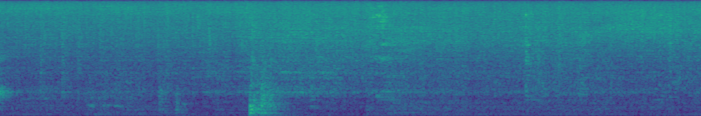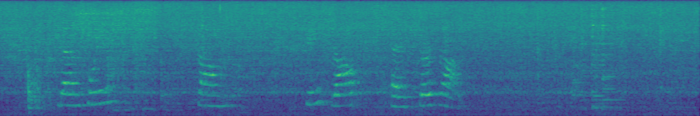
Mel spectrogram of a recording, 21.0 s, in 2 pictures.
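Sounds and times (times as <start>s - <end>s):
meat sizzling in hot oil: 0.0s - 21.0s
dull thump: 3.8s - 4.3s
spatula stirring in wok: 4.3s - 6.3s, 18.6s - 20.7s.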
